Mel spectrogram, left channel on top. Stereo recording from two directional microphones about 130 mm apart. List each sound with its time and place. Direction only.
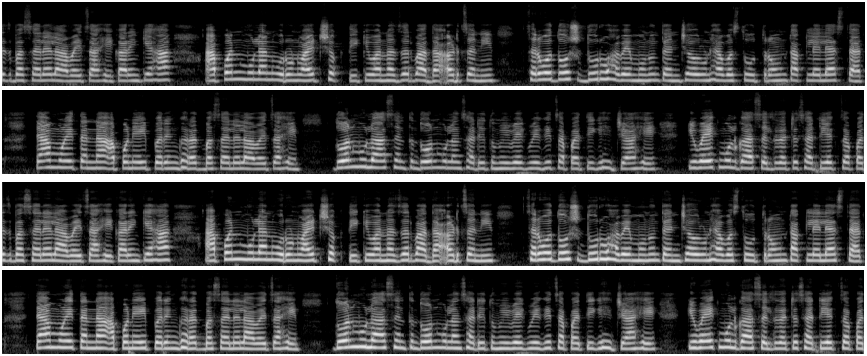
0.0 s speech: 35° right (ahead or behind)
